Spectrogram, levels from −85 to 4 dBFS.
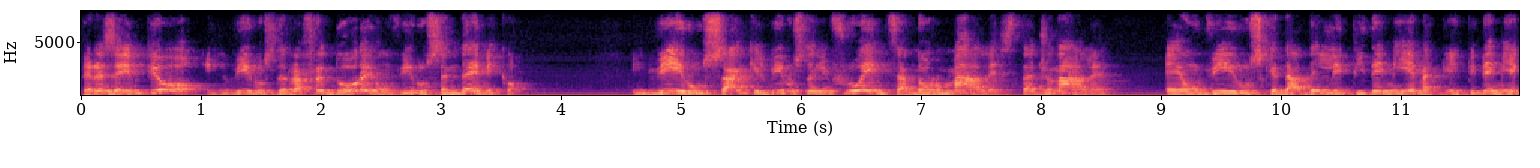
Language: Italian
